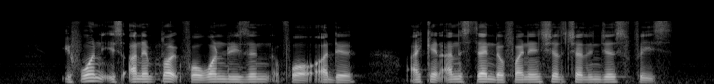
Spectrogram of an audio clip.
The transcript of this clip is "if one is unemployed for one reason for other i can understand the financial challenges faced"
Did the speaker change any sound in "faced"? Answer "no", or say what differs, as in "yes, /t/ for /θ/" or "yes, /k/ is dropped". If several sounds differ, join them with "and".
yes, /t/ is dropped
